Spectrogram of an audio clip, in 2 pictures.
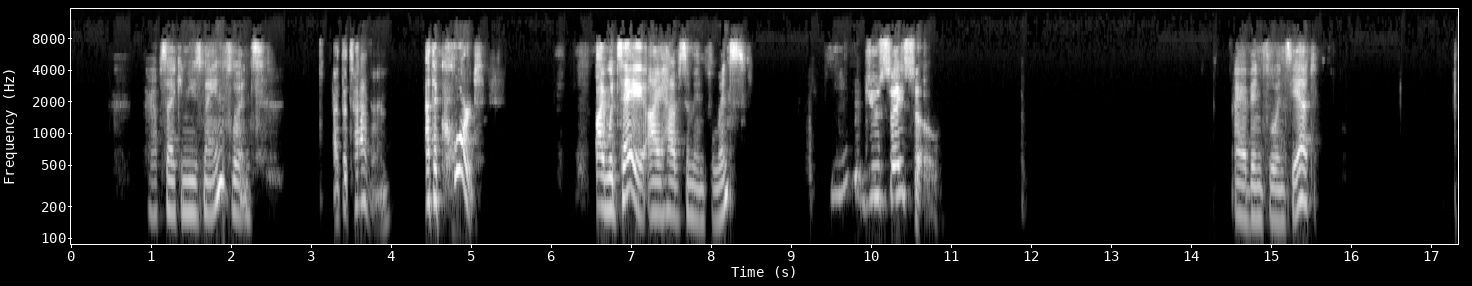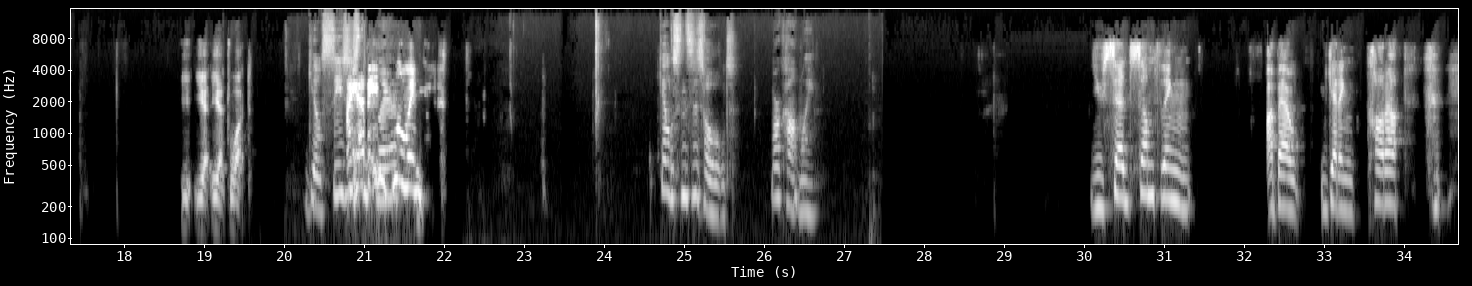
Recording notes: We started gathering some of our favourite people every Tuesday & Saturday night to read scripts over Zoom.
